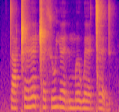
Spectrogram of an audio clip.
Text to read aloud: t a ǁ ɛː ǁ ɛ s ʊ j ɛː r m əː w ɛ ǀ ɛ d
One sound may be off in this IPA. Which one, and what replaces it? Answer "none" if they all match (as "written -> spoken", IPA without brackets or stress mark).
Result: none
